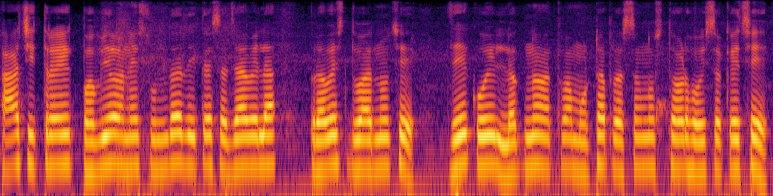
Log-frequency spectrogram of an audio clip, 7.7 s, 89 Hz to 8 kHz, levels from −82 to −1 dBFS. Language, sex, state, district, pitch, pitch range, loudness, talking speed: Gujarati, male, Gujarat, Valsad, 170 Hz, 165-175 Hz, -14 LUFS, 165 wpm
